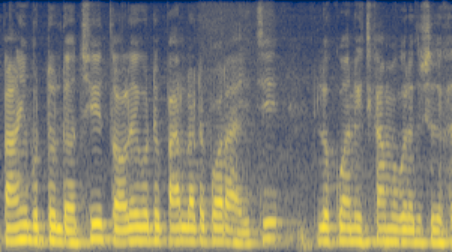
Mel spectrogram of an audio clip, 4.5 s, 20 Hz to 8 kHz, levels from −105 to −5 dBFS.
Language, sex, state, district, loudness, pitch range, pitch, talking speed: Odia, male, Odisha, Nuapada, -14 LUFS, 145-160 Hz, 155 Hz, 240 wpm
